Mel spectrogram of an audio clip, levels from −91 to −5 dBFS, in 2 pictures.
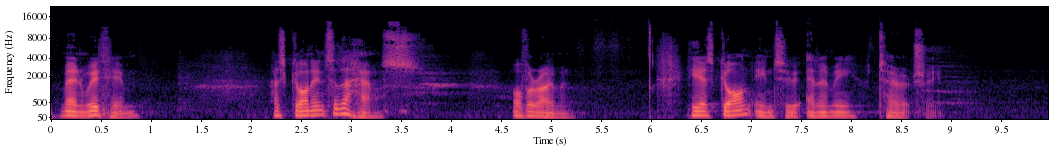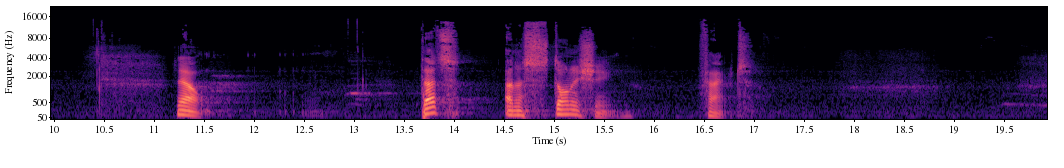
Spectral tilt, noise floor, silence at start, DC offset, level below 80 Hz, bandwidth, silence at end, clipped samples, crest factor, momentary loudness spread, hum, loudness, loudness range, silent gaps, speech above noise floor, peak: -4.5 dB/octave; -69 dBFS; 0.1 s; under 0.1%; -60 dBFS; 14 kHz; 2.95 s; under 0.1%; 30 dB; 26 LU; none; -32 LUFS; 13 LU; none; 38 dB; -6 dBFS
